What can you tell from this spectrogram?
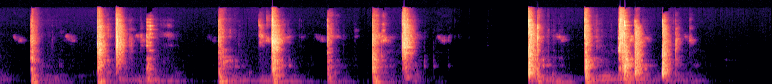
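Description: Knife chopping into a hard-rind pumpkin (calabaza de casco), the blade landing in irregular sharp knocks, often two in quick succession, with a short pause in the middle.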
